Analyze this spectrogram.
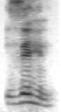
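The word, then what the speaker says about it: sehen: ঠিক আছে হা পড়ছিলাম বাট এখন এটা এইচ এর মতই উচ্চারণ করেন ইংরেজি এইচ এর মত করেই উচ্চারণ করেন জেহেন একথায় এন ক্লিয়ার জেহেন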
